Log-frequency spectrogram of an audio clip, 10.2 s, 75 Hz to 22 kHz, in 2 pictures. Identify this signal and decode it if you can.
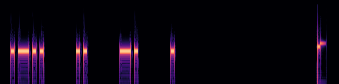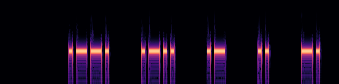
Morse code, heard as a keyed tone, about 22 wpm, spaced as for 13 wpm, 700 Hz. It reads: LINE PLAIN
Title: 3x Character Spacing - Top 500 Words - 22wpm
